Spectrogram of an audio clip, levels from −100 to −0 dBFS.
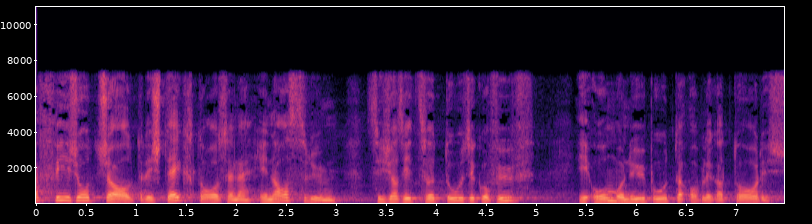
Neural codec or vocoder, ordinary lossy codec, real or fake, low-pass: none; none; real; 7.2 kHz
